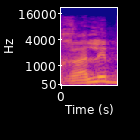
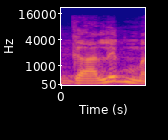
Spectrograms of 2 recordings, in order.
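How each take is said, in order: First: The word begins with a throaty gh sound. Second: The word begins with a plain g sound. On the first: The speaker calls it right. "गालिब को गालिब बोलिए" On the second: The speaker calls it wrong. "गालिब मत करिए"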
